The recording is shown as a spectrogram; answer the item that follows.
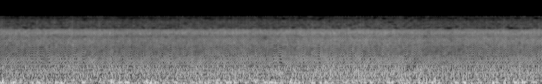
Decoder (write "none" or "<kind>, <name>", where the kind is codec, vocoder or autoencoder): vocoder, Vocos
